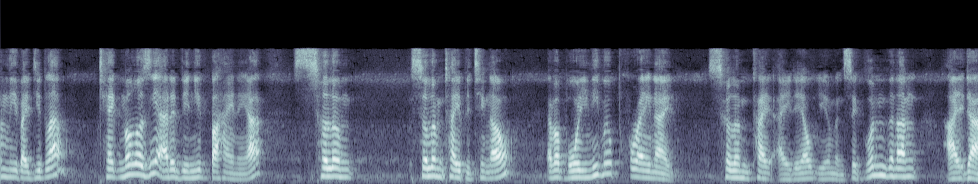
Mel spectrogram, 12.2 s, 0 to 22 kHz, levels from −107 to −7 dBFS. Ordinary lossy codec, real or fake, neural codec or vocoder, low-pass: none; fake; codec, 16 kHz, 1.1 kbps, Voila-Tokenizer; none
